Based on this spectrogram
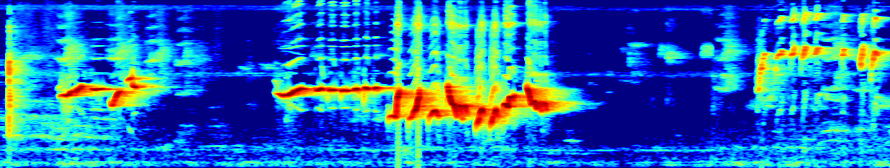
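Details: White-rumped shama lure song used to make other shamas sing: a short whistle flourish, then a long level whistle running into a rapid tumbling chatter, and finally a high thin phrase after a pause.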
